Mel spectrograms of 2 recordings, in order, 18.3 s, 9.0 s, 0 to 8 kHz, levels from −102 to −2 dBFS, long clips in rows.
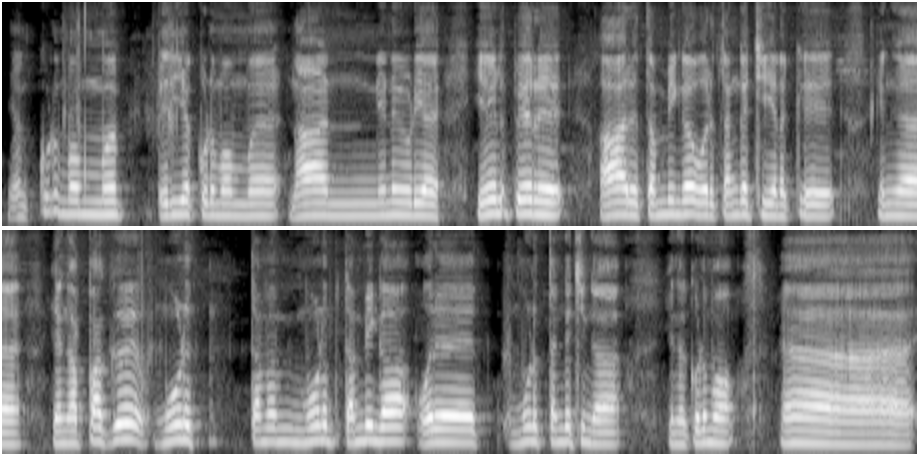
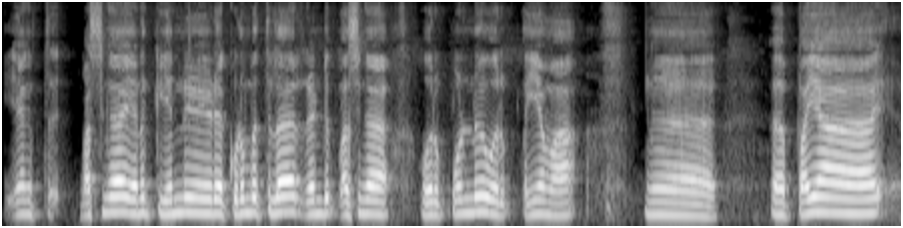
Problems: constant background noise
